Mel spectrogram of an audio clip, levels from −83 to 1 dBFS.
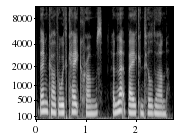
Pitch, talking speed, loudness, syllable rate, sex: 185 Hz, 220 wpm, -18 LUFS, 4.9 syllables/s, female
